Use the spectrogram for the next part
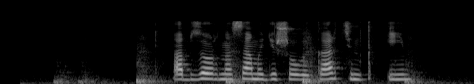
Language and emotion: Russian, neutral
